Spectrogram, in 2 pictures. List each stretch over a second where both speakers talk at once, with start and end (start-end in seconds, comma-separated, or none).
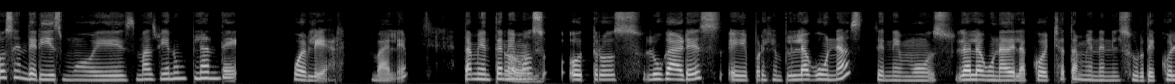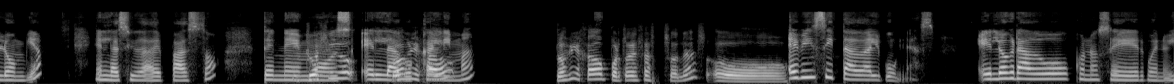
14.6-16.4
